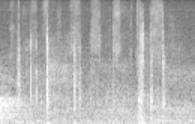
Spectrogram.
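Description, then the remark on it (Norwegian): Crisp rustling and creasing of paper as a sheet is folded by hand into an origami paper plane, with several sharp crinkles and presses scattered over a few seconds and no one speaking. “Nå er vi nesten, nå er vi der vi kaller nesten papirfly, oss eh, origamifolk som er kjent med papir.”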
